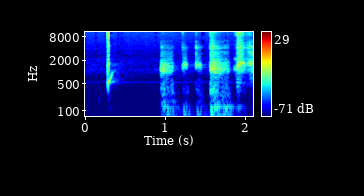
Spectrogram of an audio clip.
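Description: A single short pop with a quick upward pitch sweep, then from about a second in a run of beatbox-style mouth-percussion sounds, low thumps and clicks in an uneven rhythm.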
